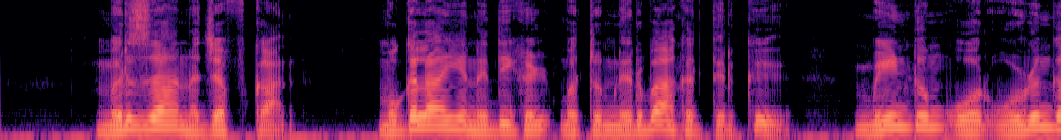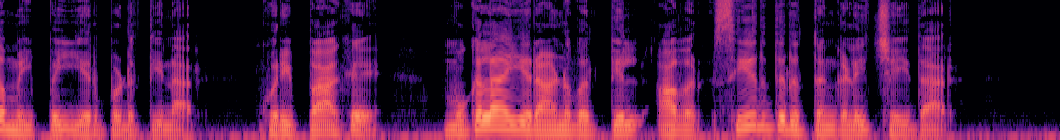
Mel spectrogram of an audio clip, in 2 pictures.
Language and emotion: Tamil, neutral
